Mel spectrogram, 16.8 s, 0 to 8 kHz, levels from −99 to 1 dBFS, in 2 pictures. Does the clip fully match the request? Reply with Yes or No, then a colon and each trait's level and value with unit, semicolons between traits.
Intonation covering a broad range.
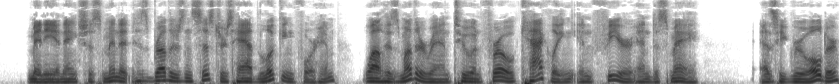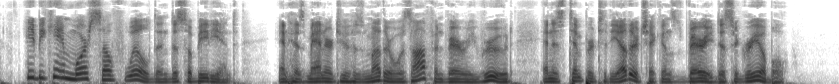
No: average, 4.3 semitones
